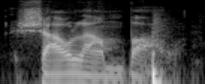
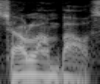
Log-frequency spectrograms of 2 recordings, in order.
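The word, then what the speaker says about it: xiaolongbao: So now everybody's chasing these things called Shaolambao. That's the name. That's how you say it in Chinese. Shaolambao, soup dumplings.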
